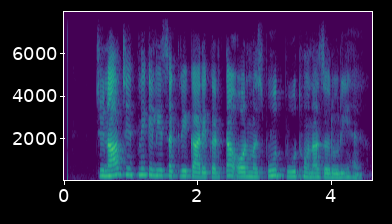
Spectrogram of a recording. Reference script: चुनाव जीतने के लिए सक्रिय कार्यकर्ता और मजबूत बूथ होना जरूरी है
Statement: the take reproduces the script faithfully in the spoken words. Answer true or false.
true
